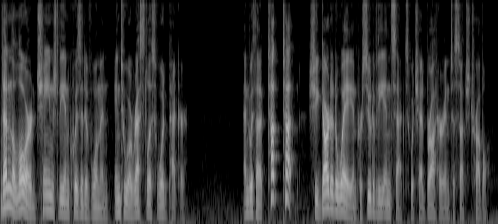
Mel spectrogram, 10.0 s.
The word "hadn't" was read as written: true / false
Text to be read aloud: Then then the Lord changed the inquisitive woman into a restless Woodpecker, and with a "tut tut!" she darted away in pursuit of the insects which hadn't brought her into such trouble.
false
